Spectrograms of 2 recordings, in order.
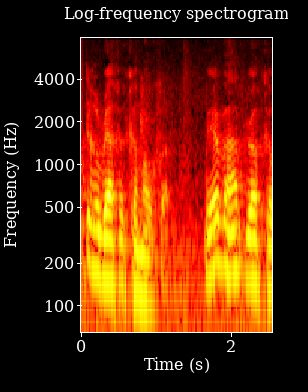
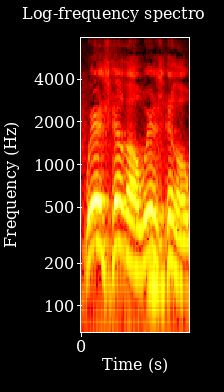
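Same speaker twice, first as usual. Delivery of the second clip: loud, higher calls for Hillel; yelling for Hillel; 6 semitones higher, 11 dB louder than usual. Retold or imitated. Rude man yelling for Hillel at the shower, loud. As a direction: shout for him across the house. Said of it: "starts yelling".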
